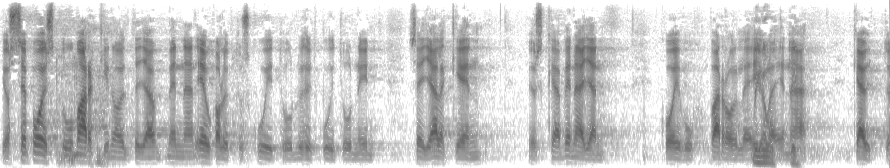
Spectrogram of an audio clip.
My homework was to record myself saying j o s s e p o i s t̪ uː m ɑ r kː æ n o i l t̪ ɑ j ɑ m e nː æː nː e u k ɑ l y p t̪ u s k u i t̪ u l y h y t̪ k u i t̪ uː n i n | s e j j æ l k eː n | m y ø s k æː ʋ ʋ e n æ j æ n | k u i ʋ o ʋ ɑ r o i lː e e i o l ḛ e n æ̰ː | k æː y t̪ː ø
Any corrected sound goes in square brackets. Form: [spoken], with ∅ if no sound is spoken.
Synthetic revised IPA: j o s s e p o i s t̪ uː m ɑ r kː [i] n o i l t̪ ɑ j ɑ m e nː æː [n] e u k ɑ l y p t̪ u s k u i t̪ [uː] l y h y t̪ k u i t̪ uː n i n | s e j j æ l k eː n | m y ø s k æː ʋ ʋ e n æ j æ n | k [o] i ʋ [u] ʋ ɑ r o i lː e e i o l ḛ e n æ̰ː | k [æ] y t̪ː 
